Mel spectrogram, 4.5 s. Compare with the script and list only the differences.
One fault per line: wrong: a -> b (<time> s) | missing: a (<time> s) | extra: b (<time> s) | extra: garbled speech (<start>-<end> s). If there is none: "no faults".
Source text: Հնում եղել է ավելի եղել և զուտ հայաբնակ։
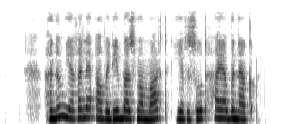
wrong: եղել -> բազմամարդ (1.9 s)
